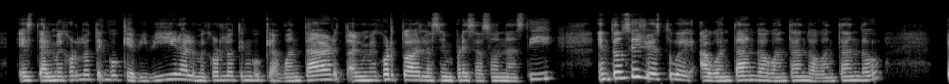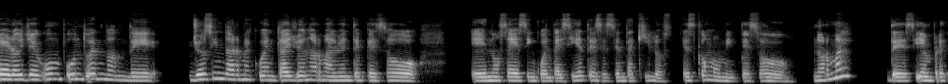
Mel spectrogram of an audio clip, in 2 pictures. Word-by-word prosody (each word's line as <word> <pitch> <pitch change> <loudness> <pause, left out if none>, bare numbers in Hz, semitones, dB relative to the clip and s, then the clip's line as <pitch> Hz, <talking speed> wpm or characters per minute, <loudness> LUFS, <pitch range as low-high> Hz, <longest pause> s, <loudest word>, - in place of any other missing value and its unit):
este, 185 0 0
a - - +4
lo 180 - +2
mejor 190 +2 -1
lo 225 0 -3
tengo 210 -1 -4
que 180 -5 +1
vivir, 185 +9 -2
a 225 - +2
lo 200 - -1
mejor 180 +2 -1
lo 195 0 -2
tengo 190 0 -3
que - - -3
aguantar, 195 +7 +2
a 185 - +1
lo 185 - +2
mejor 195 +5 +1
todas 205 -3 +2
las 185 -1 -1
empresas 180 -2 -1
son 175 0 -1
así". 245 - -4 0.4
Entonces, 295 +8 +3
yo 260 - +4
estuve 240 -5 -1
aguantando, 185 +2 +2
aguantando, 180 0 -1
aguantando, 185 +5 -2 0.6
pero 230 -1 +7
llegó 225 +1 +2
un 250 -1 -3
punto 245 0 0
en 250 0 -1
donde 180 -5 -1 0.2
yo 230 +4 +4
sin 270 +2 -1
darme 225 -3 0
cuenta, 200 -3 +1
yo 200 +1 +1
normalmente 185 -3 0
peso, 175 -1 +1 0.5
eh, 170 0 +4
no 180 0 +2
sé, 175 0 +3
57, 170 +2 -1
60 160 -1 -3
kilos, 160 -4 -5
es 175 0 -3
como 205 -2 -3
mi 170 -2 -3
peso 160 -3 -3
normal 315 - +1 0.3
de 170 -1 +3
siempre. 180 0 +1
185 Hz, 175 wpm, -22 LUFS, 175-215 Hz, 0.6 s, pero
